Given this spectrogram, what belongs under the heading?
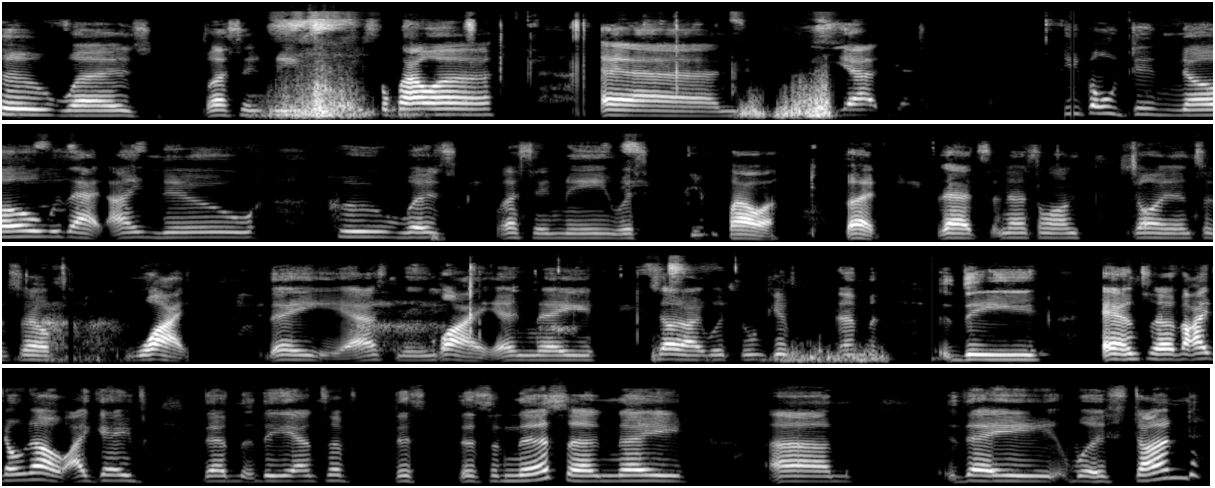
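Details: Dysarthria in an adult woman born with cerebral palsy (lifelong, congenital).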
